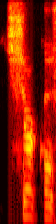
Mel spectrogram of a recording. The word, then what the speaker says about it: Cercle: One of the things that you did recently, and I'm probably going to mispronounce this, but Circle or Cercle. Yes, Circle. Yeah. Yeah.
